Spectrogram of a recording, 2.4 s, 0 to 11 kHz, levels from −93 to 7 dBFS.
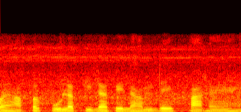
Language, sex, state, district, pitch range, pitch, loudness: Hindi, male, Uttar Pradesh, Etah, 120-135 Hz, 130 Hz, -21 LUFS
